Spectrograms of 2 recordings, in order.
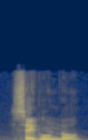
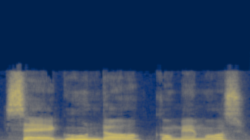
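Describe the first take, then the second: First: Said in the usual way. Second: Segundo drawn out slowly with a questioning rise; slow prompting word. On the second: Shown as a demonstration. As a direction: stretch it and rise to invite the answer. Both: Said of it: "tell me what the second one is".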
